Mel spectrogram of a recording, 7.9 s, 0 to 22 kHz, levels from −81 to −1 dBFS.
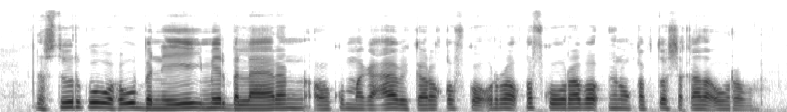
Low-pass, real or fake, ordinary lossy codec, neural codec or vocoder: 14.4 kHz; fake; none; vocoder, 44.1 kHz, 128 mel bands every 512 samples, BigVGAN v2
